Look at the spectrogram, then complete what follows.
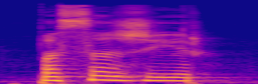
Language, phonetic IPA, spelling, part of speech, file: Ukrainian, [pɐsɐˈʒɪr], пасажир, noun, Uk-пасажир.ogg
- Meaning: passenger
